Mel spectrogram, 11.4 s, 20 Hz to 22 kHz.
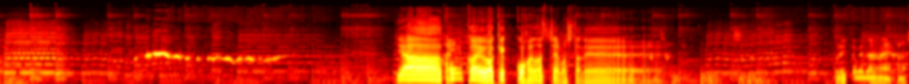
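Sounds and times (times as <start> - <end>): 
person whistling a wobbly uneven tune: 1.7 - 3.6
speech: 5.0 - 8.6, 10.4 - 11.3.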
